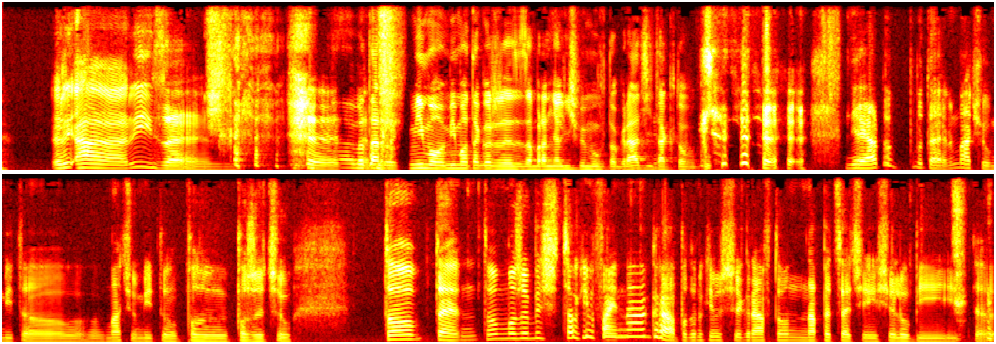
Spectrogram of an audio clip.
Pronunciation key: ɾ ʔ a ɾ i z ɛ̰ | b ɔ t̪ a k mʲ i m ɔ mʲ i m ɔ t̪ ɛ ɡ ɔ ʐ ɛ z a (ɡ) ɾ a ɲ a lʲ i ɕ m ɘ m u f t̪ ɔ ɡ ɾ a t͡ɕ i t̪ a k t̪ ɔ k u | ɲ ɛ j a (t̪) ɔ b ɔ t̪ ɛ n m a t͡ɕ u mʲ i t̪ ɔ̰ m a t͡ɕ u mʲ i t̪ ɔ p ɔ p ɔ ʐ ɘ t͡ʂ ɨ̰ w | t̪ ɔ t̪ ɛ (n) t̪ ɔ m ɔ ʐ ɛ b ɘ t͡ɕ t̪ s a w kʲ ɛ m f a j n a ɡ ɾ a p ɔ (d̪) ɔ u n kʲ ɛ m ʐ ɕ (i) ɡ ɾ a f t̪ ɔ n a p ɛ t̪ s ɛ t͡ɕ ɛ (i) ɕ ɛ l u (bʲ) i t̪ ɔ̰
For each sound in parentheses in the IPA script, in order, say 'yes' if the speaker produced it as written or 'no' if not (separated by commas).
no, yes, yes, yes, no, yes, yes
